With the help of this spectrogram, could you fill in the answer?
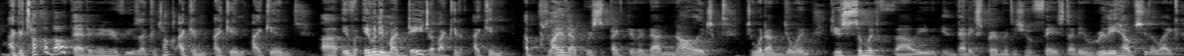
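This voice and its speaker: This podcast host from Nigeria chats through a casual interview with real enthusiasm, dotting his speech with fillers and restarts. He talks fast in a mid-range voice, barely pausing.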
